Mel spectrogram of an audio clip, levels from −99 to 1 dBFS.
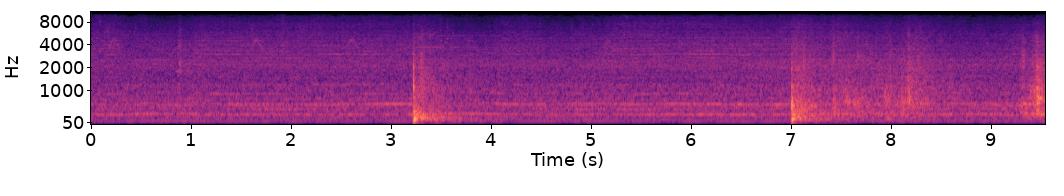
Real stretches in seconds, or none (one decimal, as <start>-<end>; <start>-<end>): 0.0-9.5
